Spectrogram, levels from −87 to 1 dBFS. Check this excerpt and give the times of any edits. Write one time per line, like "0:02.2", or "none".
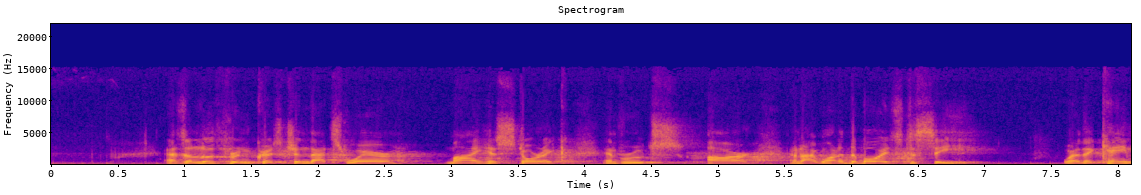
0:04.3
